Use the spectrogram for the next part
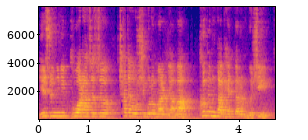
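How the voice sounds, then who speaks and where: A man's voice: high voice, moderate pace, fairly bright tone. A man preaching a sermon in a church, emphatic and repetitive, often quoting Jesus in direct speech. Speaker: pastor. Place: church sanctuary. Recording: echoey church hall from far off, faint noise.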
